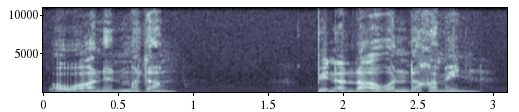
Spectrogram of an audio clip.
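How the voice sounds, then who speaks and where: A man's voice: deep voice, fairly even intonation, normal speed, breathy edge. A man with an Ilocano Filipino accent playing a humble, distressed young father left alone with a baby, in audio drama style, hesitant and pleading. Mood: humble, troubled. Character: distressed young single father, humble, abandoned by his partner.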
